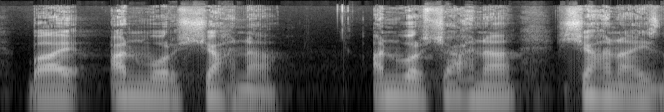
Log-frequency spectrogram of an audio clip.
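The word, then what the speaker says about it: Chejne: scholar It Is by Anwar shahna Anwar shahana shahana his name is spelled his surname is spelled with c h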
